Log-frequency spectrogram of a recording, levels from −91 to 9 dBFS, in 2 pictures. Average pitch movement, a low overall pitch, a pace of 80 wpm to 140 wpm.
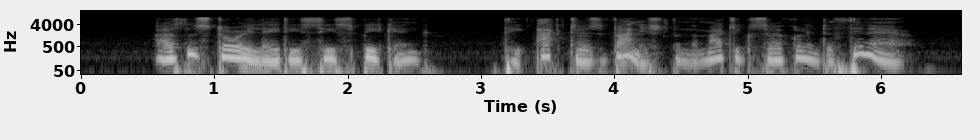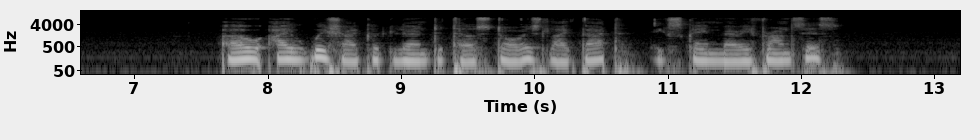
Yes: average, 3.6 semitones; low, 130 Hz; slow, 135 wpm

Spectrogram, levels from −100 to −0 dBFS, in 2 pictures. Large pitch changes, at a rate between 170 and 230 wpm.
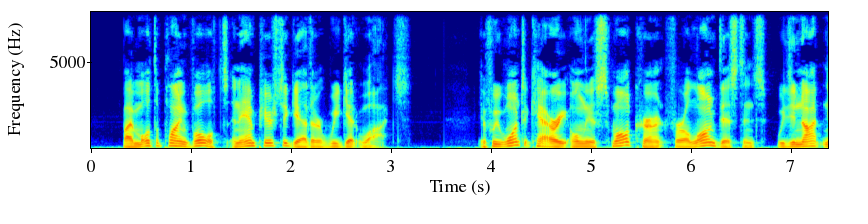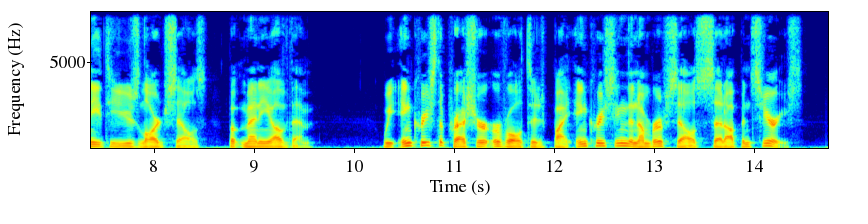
Yes: wide, 7.5 semitones; fast, 205 wpm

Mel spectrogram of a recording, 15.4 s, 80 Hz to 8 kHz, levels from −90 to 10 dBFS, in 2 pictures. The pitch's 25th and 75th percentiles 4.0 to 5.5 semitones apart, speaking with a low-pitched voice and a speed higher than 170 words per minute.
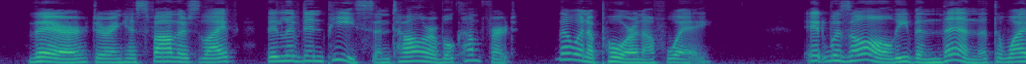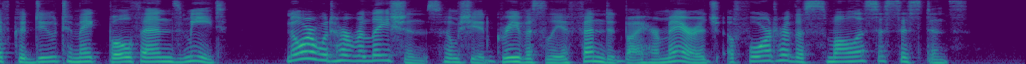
No: average, 4.5 semitones; high, 190 Hz; average, 195 wpm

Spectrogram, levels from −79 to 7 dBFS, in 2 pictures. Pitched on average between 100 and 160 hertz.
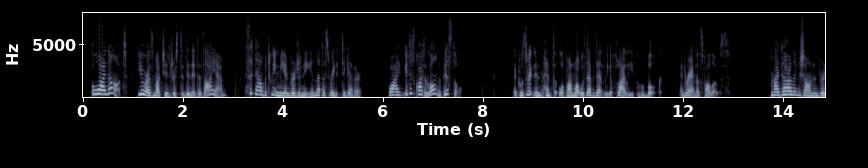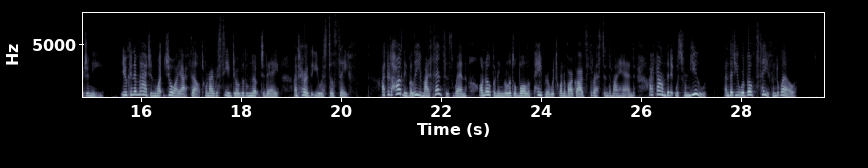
No: high, 230 Hz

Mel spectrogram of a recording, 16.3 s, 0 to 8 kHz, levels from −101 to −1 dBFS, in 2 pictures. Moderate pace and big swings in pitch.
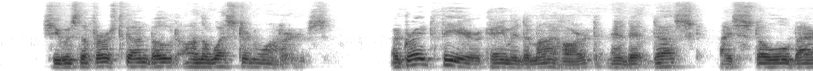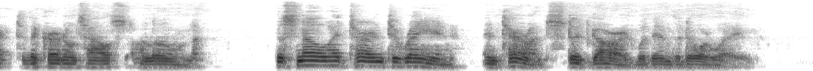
No: average, 150 wpm; average, 3.4 semitones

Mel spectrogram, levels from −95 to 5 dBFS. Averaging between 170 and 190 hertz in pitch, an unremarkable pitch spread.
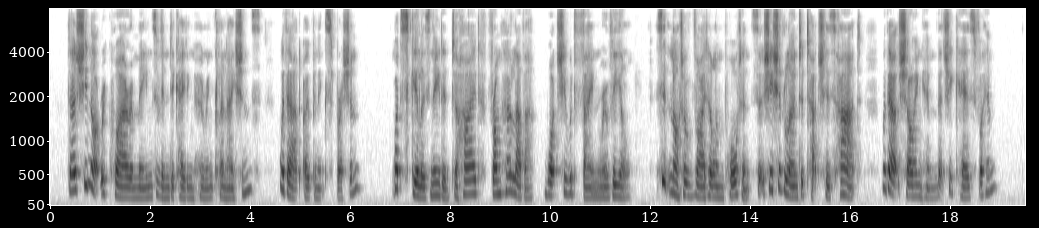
No: medium, 185 Hz; wide, 7.9 semitones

